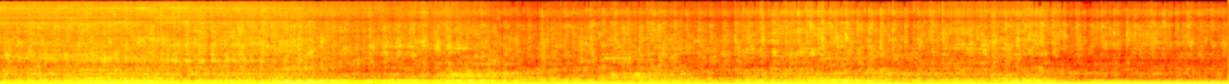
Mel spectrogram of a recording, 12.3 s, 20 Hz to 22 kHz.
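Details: 1976 Datsun 280Z, first start in years after sitting four to five years from a failed fuel pump and fuel system work: deep, loud, open exhaust note, steady, swelling with light revs, no misses; started right up, runs normally (won't restart hot, owner suspects distributor).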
